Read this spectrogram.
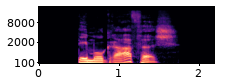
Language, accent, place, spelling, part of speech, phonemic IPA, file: German, Germany, Berlin, demographisch, adjective, /demoˈɡʁaːfɪʃ/, De-demographisch.ogg
- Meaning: demographic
